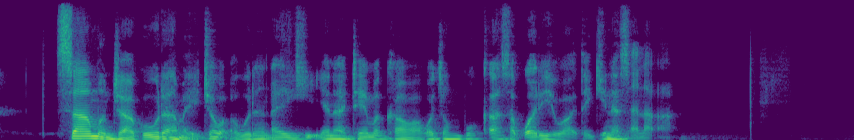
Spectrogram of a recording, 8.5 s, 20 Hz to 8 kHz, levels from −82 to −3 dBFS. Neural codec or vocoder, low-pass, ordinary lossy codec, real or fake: codec, 16 kHz, 1 kbps, X-Codec, WavLM features, trained on Multilingual LibriSpeech; none; none; fake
